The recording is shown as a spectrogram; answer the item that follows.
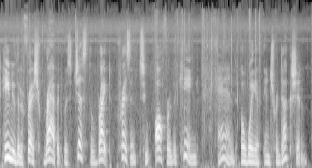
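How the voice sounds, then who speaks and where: A woman hosting a children's read-aloud, speaking in a deliberate, clearly phrased storytelling style. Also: deep voice, big pitch swings.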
